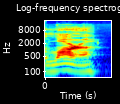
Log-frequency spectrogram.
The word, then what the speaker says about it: Lara: sonic but you should laura croft tomb raider or lara if you want to pronounce it correctly i guess the angry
